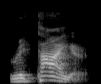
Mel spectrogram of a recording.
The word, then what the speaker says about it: retire: retire retire that's a stress on the second one retire yes the second one retire retire you can feel how we are Str guessing that that that second part or the second syllable we're pronouncing it harder retire retire very good and Carla last one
